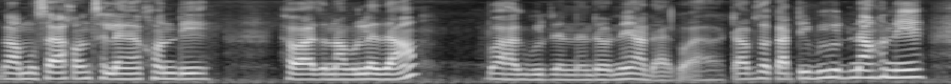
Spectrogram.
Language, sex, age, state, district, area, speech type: Assamese, female, 60+, Assam, Lakhimpur, rural, spontaneous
